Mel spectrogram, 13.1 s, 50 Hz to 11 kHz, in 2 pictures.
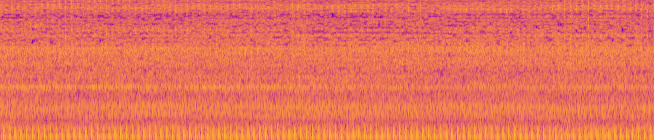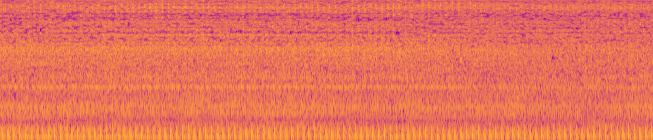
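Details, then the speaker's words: Robin Subaru EX21 7 HP 211 cc air-cooled four-stroke OHC single-cylinder horizontal-shaft engine, CDI ignition, not new: even, steady putter at constant speed with no knocks or misses, still very smooth; normal, healthy running. "Robin ex21 ya walaupun bukan dalam kondisi baru tapi terdengar suaranya itu masih sangat halus yah dibandingkan dengan yang lain"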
